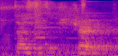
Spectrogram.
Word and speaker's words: shirt: So you have to be careful with your pronunciation. So singular, or just 단수, is just 셔츠. Just shirt.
